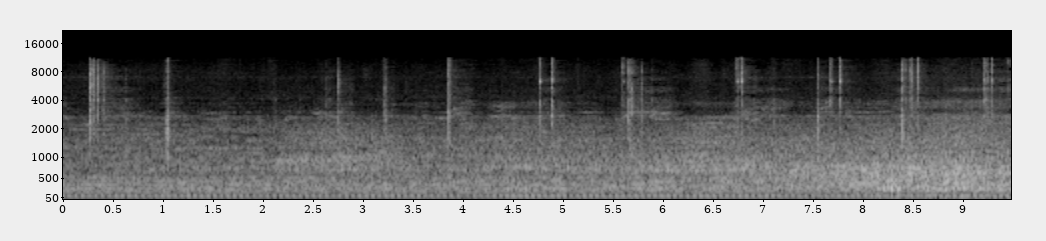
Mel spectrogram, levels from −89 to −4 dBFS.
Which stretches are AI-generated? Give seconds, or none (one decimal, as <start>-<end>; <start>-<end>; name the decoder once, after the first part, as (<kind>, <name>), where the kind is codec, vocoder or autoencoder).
none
